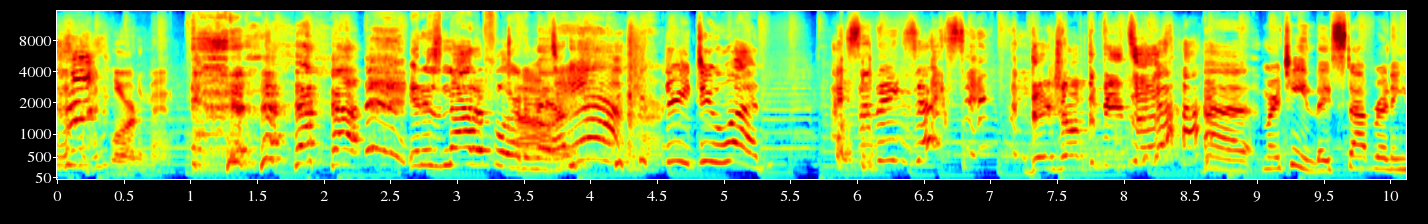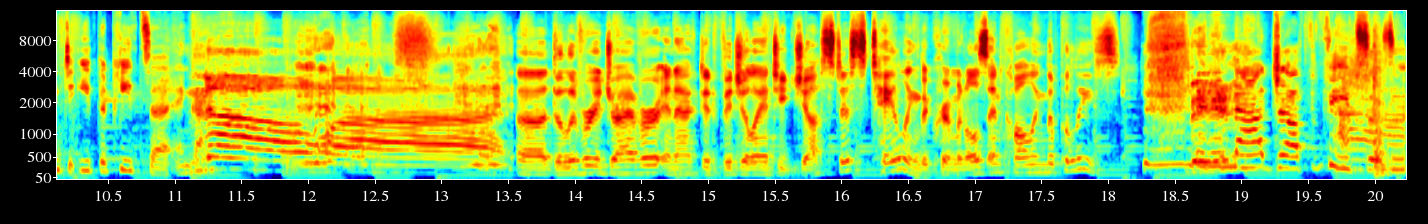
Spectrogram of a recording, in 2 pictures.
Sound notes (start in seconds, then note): 1.0 group laughs; 1.0 laughs; 6.0 laughs; 11.9 laughs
